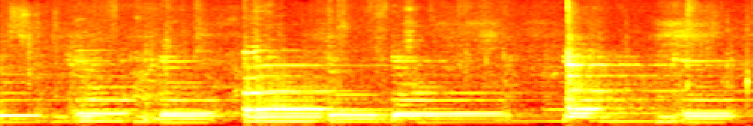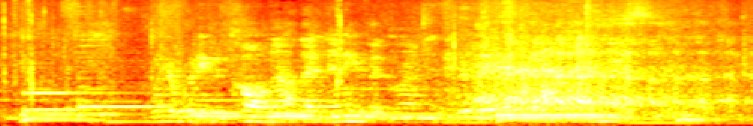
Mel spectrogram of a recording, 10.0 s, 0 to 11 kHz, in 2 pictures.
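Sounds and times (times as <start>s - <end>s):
jazz guitar chords: 0.0s - 10.0s.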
